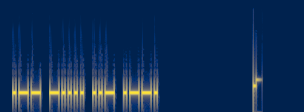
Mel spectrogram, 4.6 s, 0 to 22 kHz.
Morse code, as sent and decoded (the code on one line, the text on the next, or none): .-- -.... ..- .--.
W6UP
